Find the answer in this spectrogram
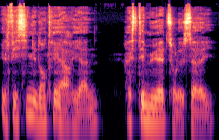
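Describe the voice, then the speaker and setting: A man reading a classic novel aloud as an audiobook narrator, in a measured, even way. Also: medium pitch. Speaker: audiobook reader.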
